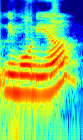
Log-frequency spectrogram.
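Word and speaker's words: pneumonia: என் எஸ்டி இந்த மூணு லெட்டர்ஸ்க்கு முன்னாடி பி வரப்ப ஒரு வேர்டோட பிகினிங்ல வரப்ப அது வந்து சைலன்ட்டா வரும்.ஃர்ஸ்ட் லெட்டர் வந்து என்க்கு முன்னாடி பி வரப்ப அந்த பி வந்து அந்த வர்டோட பிகினிங்ல இருக்கறப்ப சைலன்ட்டா வரும்.ஃர் ஒரு எக்ஸாம்பிள் நிமோனியா நியூமேட்டிக் நெக்ஸ்ட் வந்து எஸ் சைக்கோ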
